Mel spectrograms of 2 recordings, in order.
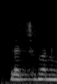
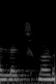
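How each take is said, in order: First: लक्ष्मण ending in dental n; wrong pronunciation. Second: लक्ष्मण ending in retroflex ṛ-like ण; correct pronunciation. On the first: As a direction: close लक्ष्मण with a plain n. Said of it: "लक्ष्मण गलत है". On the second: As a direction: curl the tongue on the last sound of लक्ष्मण. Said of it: "लक्ष्मण होगा". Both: Shown as a demonstration.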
